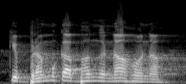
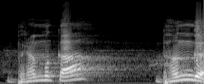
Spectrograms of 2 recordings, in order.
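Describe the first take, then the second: First: Said in the usual way. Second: "ब्रह्म का भंग" hammered higher and louder; emphatic repeat. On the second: Shown as a demonstration. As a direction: drive home "ब्रह्म का भंग" with force. Preacher repeats key phrase for emphasis. ("ब्रह्म का भंग" ज़ोर देकर ऊँचे स्वर में)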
